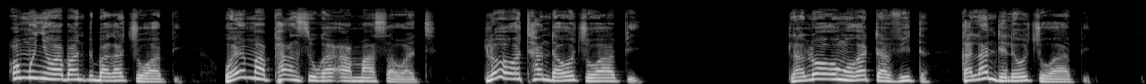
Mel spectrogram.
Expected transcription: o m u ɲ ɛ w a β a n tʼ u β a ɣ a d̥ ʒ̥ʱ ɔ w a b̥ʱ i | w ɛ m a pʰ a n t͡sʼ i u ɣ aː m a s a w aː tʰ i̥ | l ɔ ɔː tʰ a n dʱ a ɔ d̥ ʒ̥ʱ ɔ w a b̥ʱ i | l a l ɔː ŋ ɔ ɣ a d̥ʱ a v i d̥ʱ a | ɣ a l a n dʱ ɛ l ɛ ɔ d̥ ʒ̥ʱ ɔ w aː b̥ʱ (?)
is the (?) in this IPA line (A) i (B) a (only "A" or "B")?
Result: A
